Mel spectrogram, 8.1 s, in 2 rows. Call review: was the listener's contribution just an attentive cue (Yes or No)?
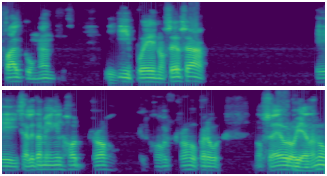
Yes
